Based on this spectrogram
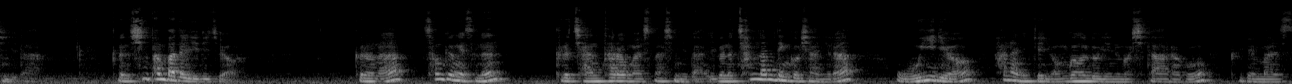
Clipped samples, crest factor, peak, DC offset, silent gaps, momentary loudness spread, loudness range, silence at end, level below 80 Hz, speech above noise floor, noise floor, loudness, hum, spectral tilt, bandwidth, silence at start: under 0.1%; 18 dB; -16 dBFS; under 0.1%; none; 19 LU; 2 LU; 0 s; -56 dBFS; 20 dB; -53 dBFS; -34 LUFS; none; -7 dB/octave; 15 kHz; 0 s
